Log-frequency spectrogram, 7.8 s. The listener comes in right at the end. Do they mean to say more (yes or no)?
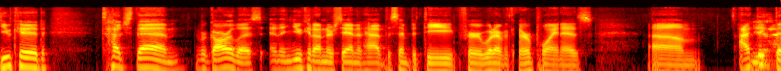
no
